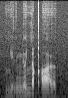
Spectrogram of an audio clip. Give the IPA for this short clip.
ʎ i r ɲ ə ʎ ə qʼ a ə̯

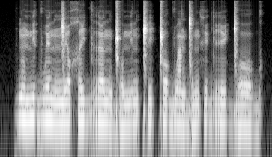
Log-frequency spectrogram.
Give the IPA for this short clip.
ɗ ũ mʲ ə ɡ w ʏ n ŋ͡ǀ y χ i ɡ r œ n ɡ͡ǁ o mʲ u n ǁʰ i ǁ o ɡ w ã ɡ͡ǀ ʏ n x y ɡ r y ɡ͡ǀ o ɡ

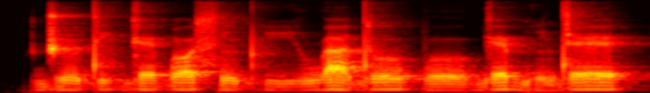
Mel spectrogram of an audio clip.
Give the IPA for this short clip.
d͡ʒ ũ˨ t i˨ ɡ ɛ˨ ɓ ɔ˨ s ĩ˨ pʰ iː˨ w a˦˨ d oː˦ p oː˨ ɡ ɛ˦ b ĩ˨ d ɛ˦

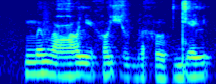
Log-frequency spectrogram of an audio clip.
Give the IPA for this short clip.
m ə v o ʕ ɔ lʲ ø h ɔ ç ɵ v b ʌ h ɔ̃ | dʲ ɛ lʲ

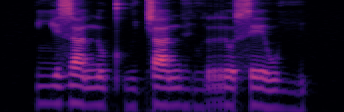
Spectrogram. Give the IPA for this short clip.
ʎ e z a n o kʷʼ ɛ̤ c a n ɛ̤ ɾ o̤ r ʊ s e w i̤

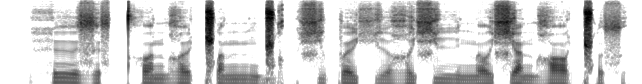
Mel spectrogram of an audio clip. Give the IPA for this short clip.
h ɪː z ɪ s t̪ʰ ʌ n ʁ ɪː ǁ ʌ n ɪ n ɡ͡ǁ ʊ k ɕ i p ɛ ç iː ʁ i ɕ iː n ʌː ɕ a n ʁ ʌː ǁ ʊ s

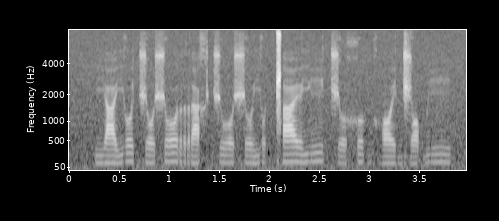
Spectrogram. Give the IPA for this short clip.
j a˩ j ʊ˧˥˧ t͡ʃ o˩ ʃ o˧˥˧ r a˩ x t͡ʃ u˩ o̯ ʃ ʊ˩ j ʊ˩ ǁ a˧˥˧ e̯ j i˧˥˧ t͡ʃ ʊ˩ x ʊ˧˥˧ ɡʱ ɔ˩ e̯ d͡ʒ ɔ˩ ɓ i˧˥˧

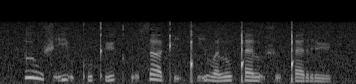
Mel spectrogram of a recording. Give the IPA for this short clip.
l ṳ˦˨ ʃ ḭ˨ j ṵ˨ kʷʼ ə˨ kʼ y˨˦ kʰ ṵ˨ s ɜ˦˨ kʼ ḭ˨ ǃʼ ḭ˦ v ə˨ l u˦ ǃ ɛ˦ l ṵ˨ ʃ ṵ˦ ǃ ɛ˨ r y˨

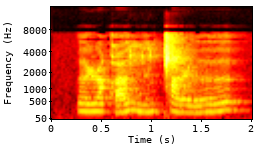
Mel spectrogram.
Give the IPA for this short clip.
əː ɭ ə˞ qʼ əː ɲ ʌ ʎ ǁ ɑ ɭ əː

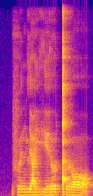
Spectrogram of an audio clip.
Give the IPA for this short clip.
f ø n lʲ ɑ j rʲ e ɾ ɵ ǃʰ ɵ ɾ ɔ

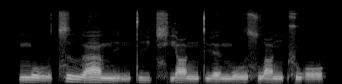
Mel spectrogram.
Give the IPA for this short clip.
n̪ o̰˨˩ ʊ̯ t͡s ɹ̩˥˨ ä˥˨ n̪ ḭ˨˩ n t̪ i˦ t͡ɕʰ j ɑ˥˨ ŋ t̪ ɥ ɛ˨˦ n̪ o˨˦ ʊ̯ s w ɑ˦ ŋ ʈ͡ʂ w ɔ˨˦

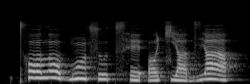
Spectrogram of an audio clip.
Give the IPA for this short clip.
t̪ʰ ɔ˦ l ɔ˥˧ b ɔ̃˥˧ s u˧ t͡sʰ e˨ ʔ ɔ˧ t͡ɕ j a˨˩ d͡z j a˥˧

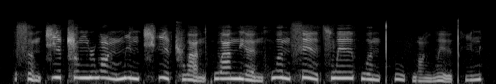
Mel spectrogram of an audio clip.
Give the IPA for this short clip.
s ə̰˨˩ n t͡ɕ i˥ ʈ͡ʂ ɤ˥ ŋ ɻ w ɑ˥˧ ŋ m i˥˧ n t͡ɕʰ i˥˩ ʈ͡ʂ w a̰˨˩ n k w a˥ n j ɛ̰˨˩ n x w ə˥˧ n s e˥˩ ɪ̯ t͡s w e˥ ɪ̯ f w ə˥˧ n t̪ʰ u˥˩ f w ɑ˩ ŋ w ḛ˨˩ ɪ̯ t̪ʰ i˦ n

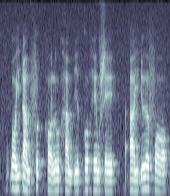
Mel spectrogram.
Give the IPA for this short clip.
ɓ ɔ˧˥ j ɗ a˨˩ w f ə˦˥ k̚ h ɔ˨˩˨ l u˨˩˦ h a˨˩ w ʔ i˨˩˨ ə̯ k o˧˥ h e˧ w s e˧ | ʔ a˨˩ j ɗ ɨ˧ ə̯ f ɔ˨˩˨

